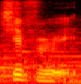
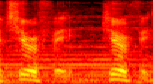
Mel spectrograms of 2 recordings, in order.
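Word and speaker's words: Chirithy: Deadpool's created the Chiffy. Chiffy, is that how it's pronounced? No, Chirify, sorry, not Chiffy.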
